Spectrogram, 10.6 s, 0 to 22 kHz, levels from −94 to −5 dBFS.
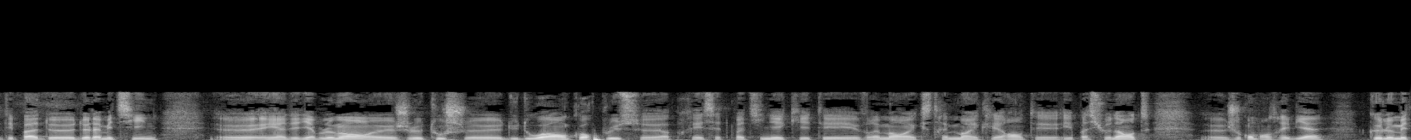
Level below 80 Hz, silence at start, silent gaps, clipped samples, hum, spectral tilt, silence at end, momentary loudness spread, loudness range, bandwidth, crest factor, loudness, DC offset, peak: -42 dBFS; 0 s; none; under 0.1%; none; -5 dB/octave; 0 s; 11 LU; 4 LU; 8 kHz; 20 dB; -24 LUFS; under 0.1%; -4 dBFS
